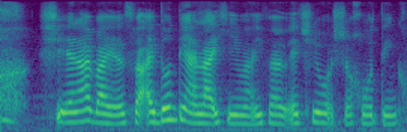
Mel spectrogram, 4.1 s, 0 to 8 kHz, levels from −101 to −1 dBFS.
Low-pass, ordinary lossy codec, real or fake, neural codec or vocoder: none; none; real; none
